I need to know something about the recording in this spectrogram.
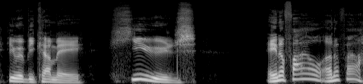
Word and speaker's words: oenophile: He would become a huge anophile? How do you pronounce it? I have no idea. I think it's like OENOPHILE, the wine lover, onophile.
